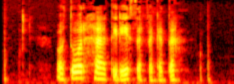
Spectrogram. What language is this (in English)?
Hungarian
